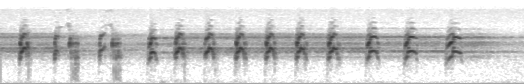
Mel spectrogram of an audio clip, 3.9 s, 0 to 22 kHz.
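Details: ['Calling male white-tailed eagle at a webcam site in Latvia, 23 September 2017, 14:12, with another male also heard. Uneven opening yelps settle into a steady, rapid string of sharp, high notes.']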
